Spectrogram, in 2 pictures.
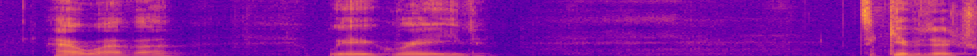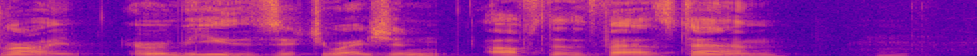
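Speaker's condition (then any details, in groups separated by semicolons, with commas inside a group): Traumatic brain injury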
